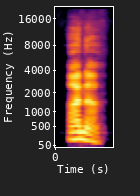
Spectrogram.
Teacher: لیکن یاد رکھیں قرآن پاک میں جہاں بھی انا اس کا معنی ہوتی ہے میں، اس کا معنی ہے میں یعنی کہ میں، اور یہ جہاں بھی آئے گا تو ہم اس کا جو الف ہے اس کو ہم سائلنٹ کرتے ہیں، اس کو ادا نہیں کرتے ہیں، پڑھتے ہیں ہم انا، اس کو ساکت کر دیتے ہیں۔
